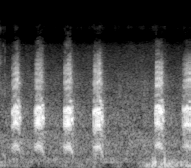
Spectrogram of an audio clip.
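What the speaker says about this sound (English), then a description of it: "The crow just reminded me of the exercise I'm going to share." A crow gives six short, evenly spaced caws outdoors, moderately loud against a quiet background.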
